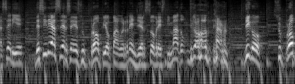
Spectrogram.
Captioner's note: coughs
